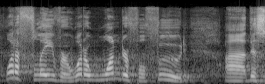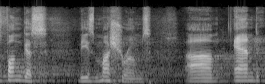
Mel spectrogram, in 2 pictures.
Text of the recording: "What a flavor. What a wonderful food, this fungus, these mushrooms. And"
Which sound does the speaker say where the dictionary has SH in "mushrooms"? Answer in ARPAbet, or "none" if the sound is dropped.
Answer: SH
